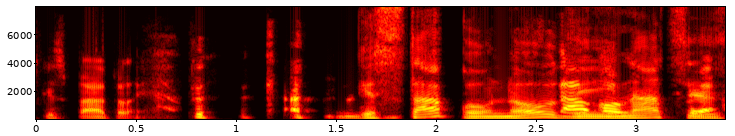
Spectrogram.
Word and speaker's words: Gestapo: It's caused by the completely irresponsible, hyperbolic language of democratic politicians who've called ICE Gespato and stuff. Gespato. How do you pronounce Gespato? Gestapo, no, the Oh, yeah, Nazis.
